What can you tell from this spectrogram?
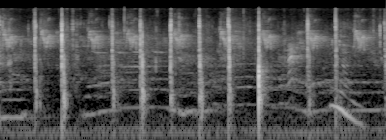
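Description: Wooden pestle pounding in a wooden mortar: sharp, even knocks about two a second, with one louder strike about four seconds in.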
